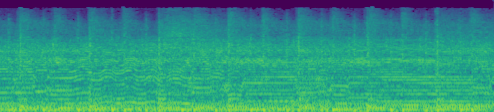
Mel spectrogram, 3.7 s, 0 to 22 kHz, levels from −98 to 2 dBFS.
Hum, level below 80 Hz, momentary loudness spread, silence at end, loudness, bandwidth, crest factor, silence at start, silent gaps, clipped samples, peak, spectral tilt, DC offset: none; -26 dBFS; 1 LU; 0 s; -16 LUFS; 16.5 kHz; 10 dB; 0 s; none; under 0.1%; -6 dBFS; -4.5 dB/octave; under 0.1%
